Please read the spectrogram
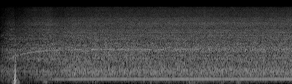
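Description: A small electric appliance motor clicks on and spins up, its pitch rising for about half a second, then runs steadily with a high whine and a low hum over a dense rushing noise.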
